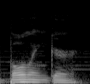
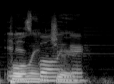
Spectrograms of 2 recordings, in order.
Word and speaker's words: Bollinger: of the time people just get your last name wrong and they say Bollinger wait no Bollinger yeah I say it right now but I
